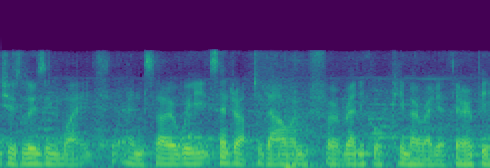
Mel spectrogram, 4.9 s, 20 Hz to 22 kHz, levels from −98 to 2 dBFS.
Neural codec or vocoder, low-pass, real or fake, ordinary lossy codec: none; 7.2 kHz; real; AAC, 48 kbps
